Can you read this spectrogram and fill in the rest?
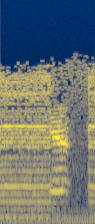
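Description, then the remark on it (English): A harsh, steady electric house buzzer signal, two shorts and a long, drones, cuts out briefly near the end, then starts buzzing again. The tone is rich and humming, with no voices. “It's my buzz, dear. Two shorts and a long.”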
